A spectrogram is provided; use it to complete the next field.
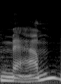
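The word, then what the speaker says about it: ma'am: majesty and after that it's just mam rhymes with jam and it's always a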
